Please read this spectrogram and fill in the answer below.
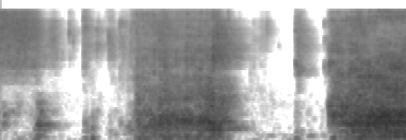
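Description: A cardboard shipping box's packing tape being cut open with a utility knife: three long scratchy swipes of about a second each, with short pauses between them.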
